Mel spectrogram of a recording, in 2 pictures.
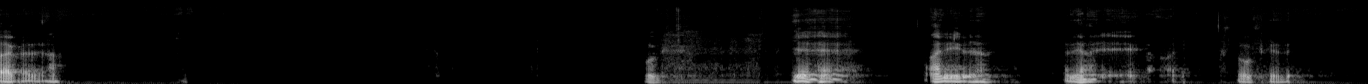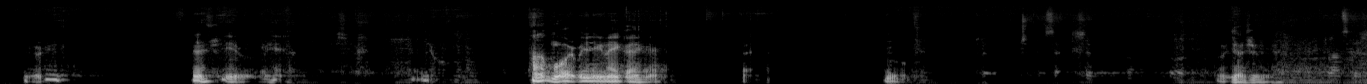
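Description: An elderly man speaks slowly and calmly into a close microphone, reading out in short phrases with pauses.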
